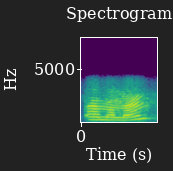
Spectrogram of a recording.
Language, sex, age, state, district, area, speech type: Tamil, female, 30-45, Tamil Nadu, Nagapattinam, rural, conversation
